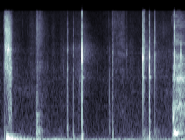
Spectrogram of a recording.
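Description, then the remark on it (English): Clicks and scrapes of a can of sugar-free, bright green melon soda being handled and its tab pried, ending in a sharp crack and a short fizzy hiss as it opens. “It's right, green. I'm opening it.”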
